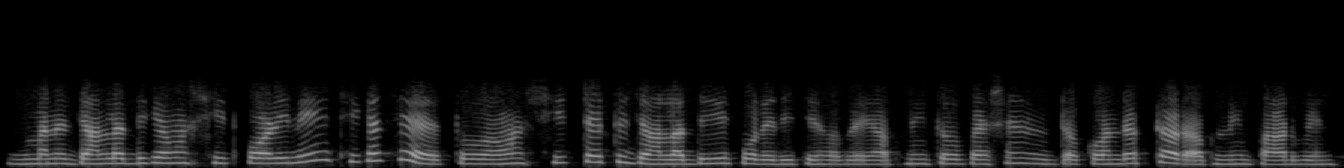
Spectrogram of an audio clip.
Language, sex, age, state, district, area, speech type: Bengali, female, 45-60, West Bengal, Darjeeling, urban, conversation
